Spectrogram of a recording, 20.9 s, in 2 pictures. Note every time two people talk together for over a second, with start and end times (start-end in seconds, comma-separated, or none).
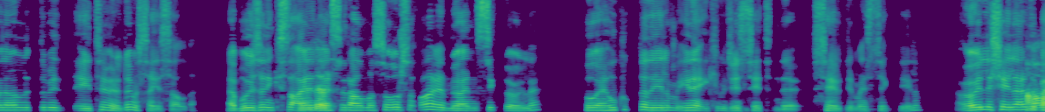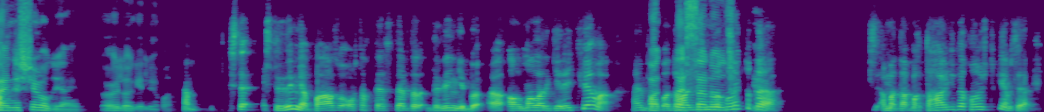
16.9-18.2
